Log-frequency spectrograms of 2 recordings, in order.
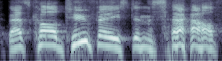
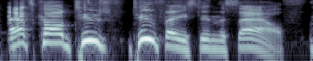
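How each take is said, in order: First: It is said in his plain accent. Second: It is said in a put-on Southern accent.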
